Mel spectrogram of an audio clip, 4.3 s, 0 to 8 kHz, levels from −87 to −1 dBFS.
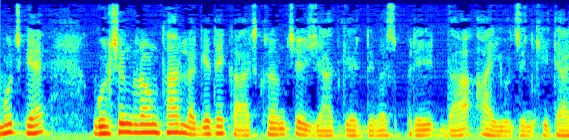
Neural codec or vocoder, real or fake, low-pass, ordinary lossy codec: none; real; 7.2 kHz; none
